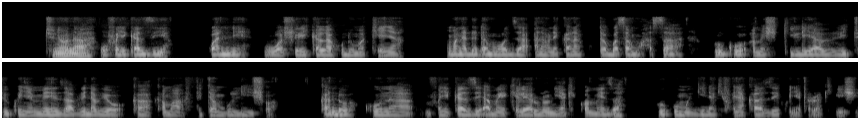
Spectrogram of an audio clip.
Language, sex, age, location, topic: Swahili, male, 36-49, Nakuru, government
